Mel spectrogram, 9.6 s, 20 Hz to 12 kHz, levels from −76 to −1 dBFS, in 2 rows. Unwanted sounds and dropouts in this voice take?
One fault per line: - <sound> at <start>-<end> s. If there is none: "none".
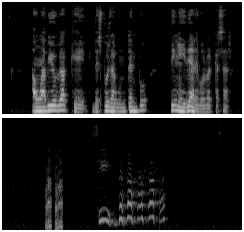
- laugh at 5.7-6.0 s
- laugh at 6.6-8.2 s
